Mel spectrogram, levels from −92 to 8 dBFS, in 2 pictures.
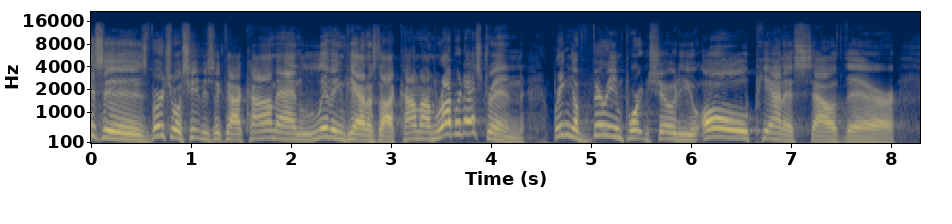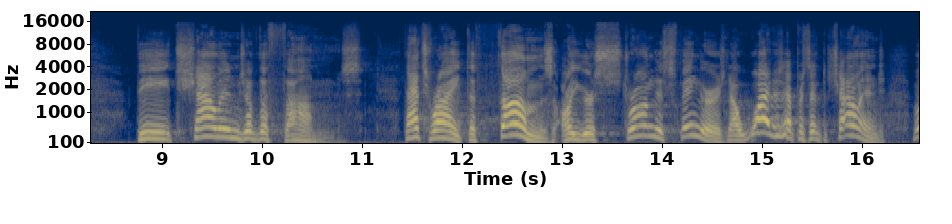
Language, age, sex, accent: English, 50-69, male, American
